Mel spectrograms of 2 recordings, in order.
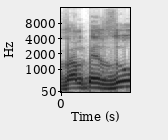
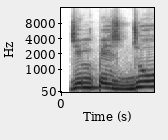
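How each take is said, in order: First: "জু" as a soft dhu, tongue at the teeth. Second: "জু" with a firm j, as in jump; hard j. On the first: Teacher contrasts zal with jim, soft sound. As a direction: soften the "জ" of "জু" into a voiced th. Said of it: "নরম". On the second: Teacher contrasts jim with zal, hard sound. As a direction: press the "জ" of "জু" hard. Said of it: "শক্ত". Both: Shown as a demonstration.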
